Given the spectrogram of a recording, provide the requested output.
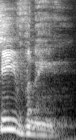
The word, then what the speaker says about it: evening: This evening. This evening. E aqui novamente aquele N com a perninha no símbolo fonético. Evening, evening, evening. Engolindo o G.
